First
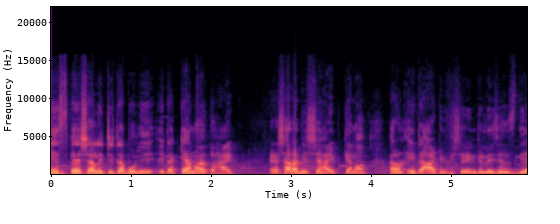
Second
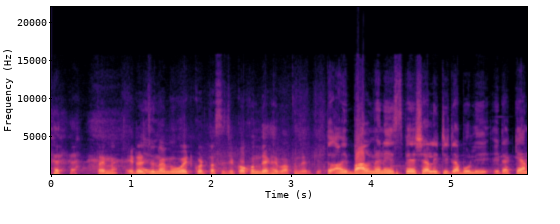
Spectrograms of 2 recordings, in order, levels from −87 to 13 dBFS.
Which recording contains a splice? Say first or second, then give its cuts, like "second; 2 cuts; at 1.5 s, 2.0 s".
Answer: second; 1 cut; at 3.3 s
